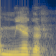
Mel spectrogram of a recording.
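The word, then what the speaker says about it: meagre: चलिए अगला वर्ड है मियागर। पहले बोल के देखो इसको, स्पेलिंग भी देखो। GER नहीं है, ये GRE है, मियागर।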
